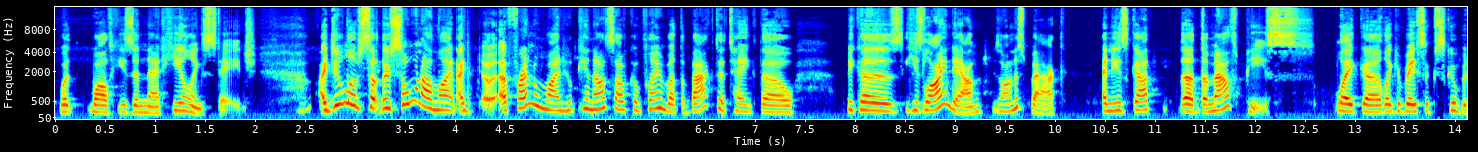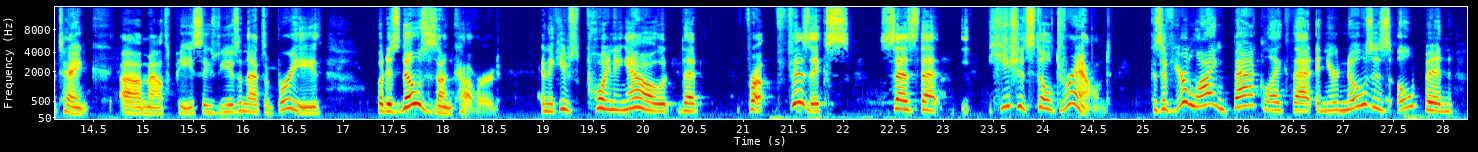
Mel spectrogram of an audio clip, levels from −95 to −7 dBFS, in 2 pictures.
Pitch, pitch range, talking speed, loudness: 235 Hz, 200-295 Hz, 185 wpm, -24 LUFS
